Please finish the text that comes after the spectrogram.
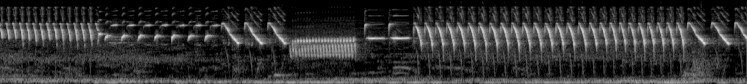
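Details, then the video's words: Canary in extended 'gacor panjang' singing meant for tutoring birds: rapid rattling high trills, a brief lower steady tone, then a long fast trill broken by downward-sliding whistles. "Suara Burung Kenari II GACOR PANJANG Cocok untuk Masteran"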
